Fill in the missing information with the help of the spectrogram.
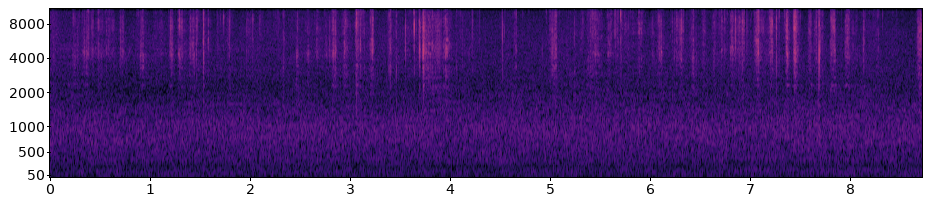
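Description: Knife blade scraping birch bark into fine tinder scrapings: a quick, irregular run of short dry scratches over a steady low rumble of wind.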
